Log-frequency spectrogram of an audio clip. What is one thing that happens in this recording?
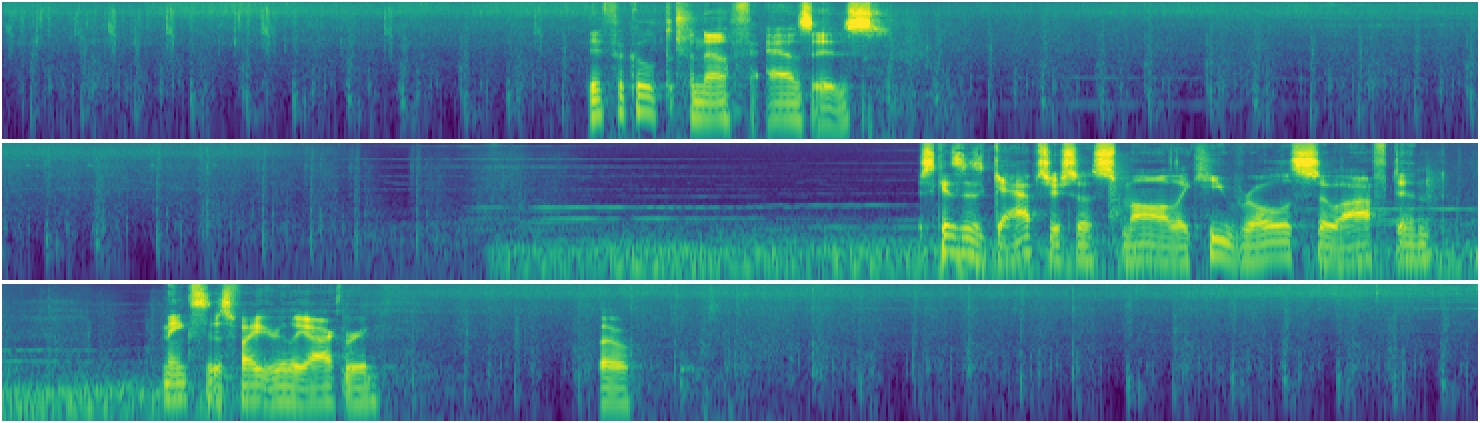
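Armoured footsteps thud steadily on the ground.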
